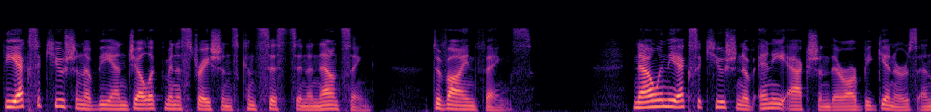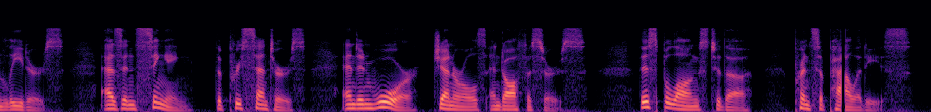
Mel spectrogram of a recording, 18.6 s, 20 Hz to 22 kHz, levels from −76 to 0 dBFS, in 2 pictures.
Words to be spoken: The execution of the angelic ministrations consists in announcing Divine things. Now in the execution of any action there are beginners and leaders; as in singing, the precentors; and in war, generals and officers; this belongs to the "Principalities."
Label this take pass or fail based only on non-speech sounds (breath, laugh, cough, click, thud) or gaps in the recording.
fail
